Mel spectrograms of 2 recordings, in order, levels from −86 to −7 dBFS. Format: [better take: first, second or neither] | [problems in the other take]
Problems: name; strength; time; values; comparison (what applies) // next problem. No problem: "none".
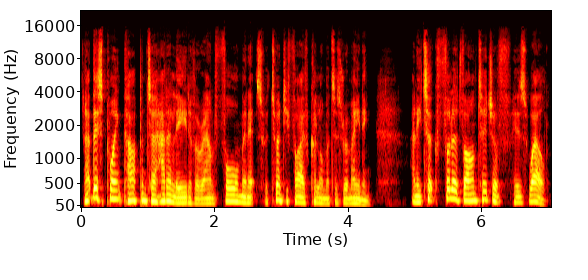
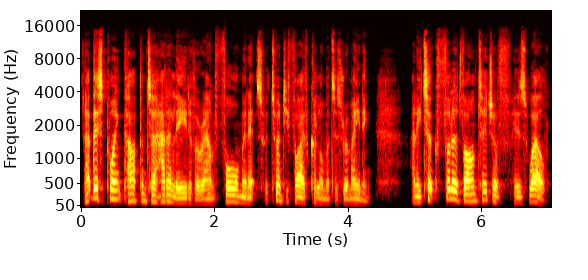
first | thin; somewhat; fading below 300 Hz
